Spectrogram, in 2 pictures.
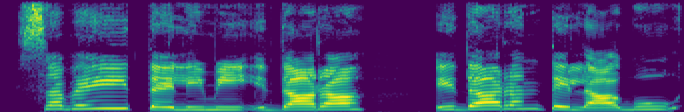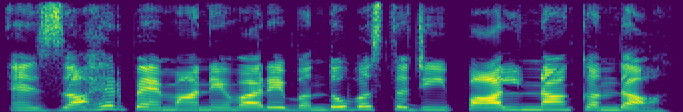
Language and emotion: Sindhi, neutral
